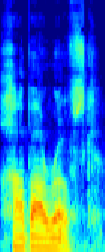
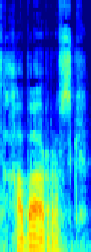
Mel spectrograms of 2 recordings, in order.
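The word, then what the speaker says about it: Хабаровск: In English, Khabarovsk. Khabarovsk. But the right pronunciation of this word in Russian is Khabarovsk.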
